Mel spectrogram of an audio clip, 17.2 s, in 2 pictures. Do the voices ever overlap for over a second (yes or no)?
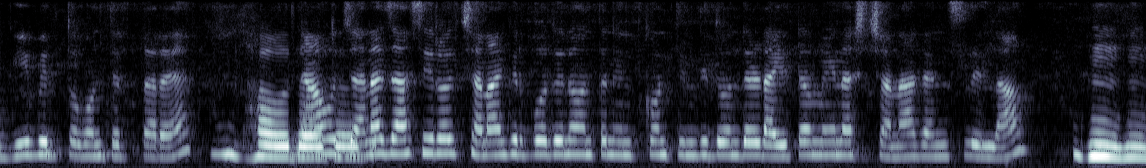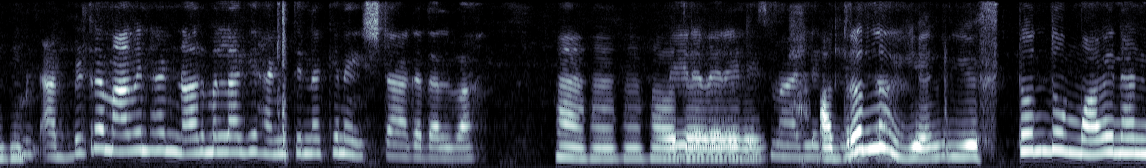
no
